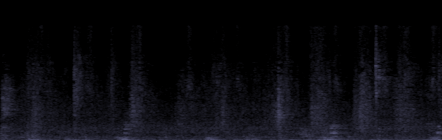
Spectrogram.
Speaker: Sorry about that. The dog was acting like she was going to throw up, and so I wanted to get her off my couch first.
